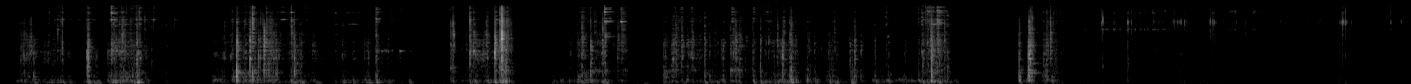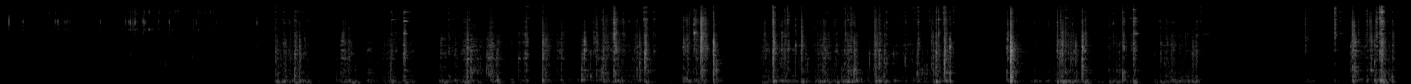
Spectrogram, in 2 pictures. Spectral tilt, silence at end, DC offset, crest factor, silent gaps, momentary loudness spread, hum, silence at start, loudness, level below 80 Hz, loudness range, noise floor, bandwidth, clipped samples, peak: -0.5 dB/octave; 0.15 s; under 0.1%; 40 dB; none; 20 LU; none; 0.15 s; -38 LUFS; -72 dBFS; 19 LU; -84 dBFS; 17 kHz; under 0.1%; -4 dBFS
